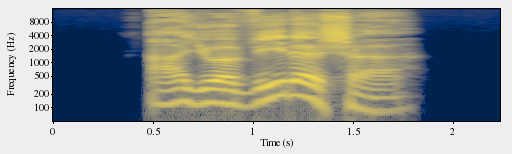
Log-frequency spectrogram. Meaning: inflection of ayurwedisch: 1. strong/mixed nominative masculine singular 2. strong genitive/dative feminine singular 3. strong genitive plural
- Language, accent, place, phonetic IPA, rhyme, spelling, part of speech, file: German, Germany, Berlin, [ajʊʁˈveːdɪʃɐ], -eːdɪʃɐ, ayurwedischer, adjective, De-ayurwedischer.ogg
